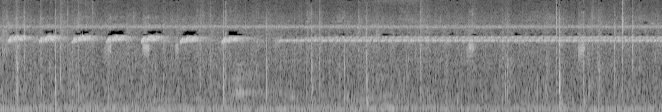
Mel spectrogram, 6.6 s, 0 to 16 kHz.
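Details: Male strawberry poison-dart frog (Oophaga pumilio), one of two males fighting in the C.R.A.R.C. reserve, 10 September 2012. Seven short high buzzy chirps at about three per second, then a steady high whine alone.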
